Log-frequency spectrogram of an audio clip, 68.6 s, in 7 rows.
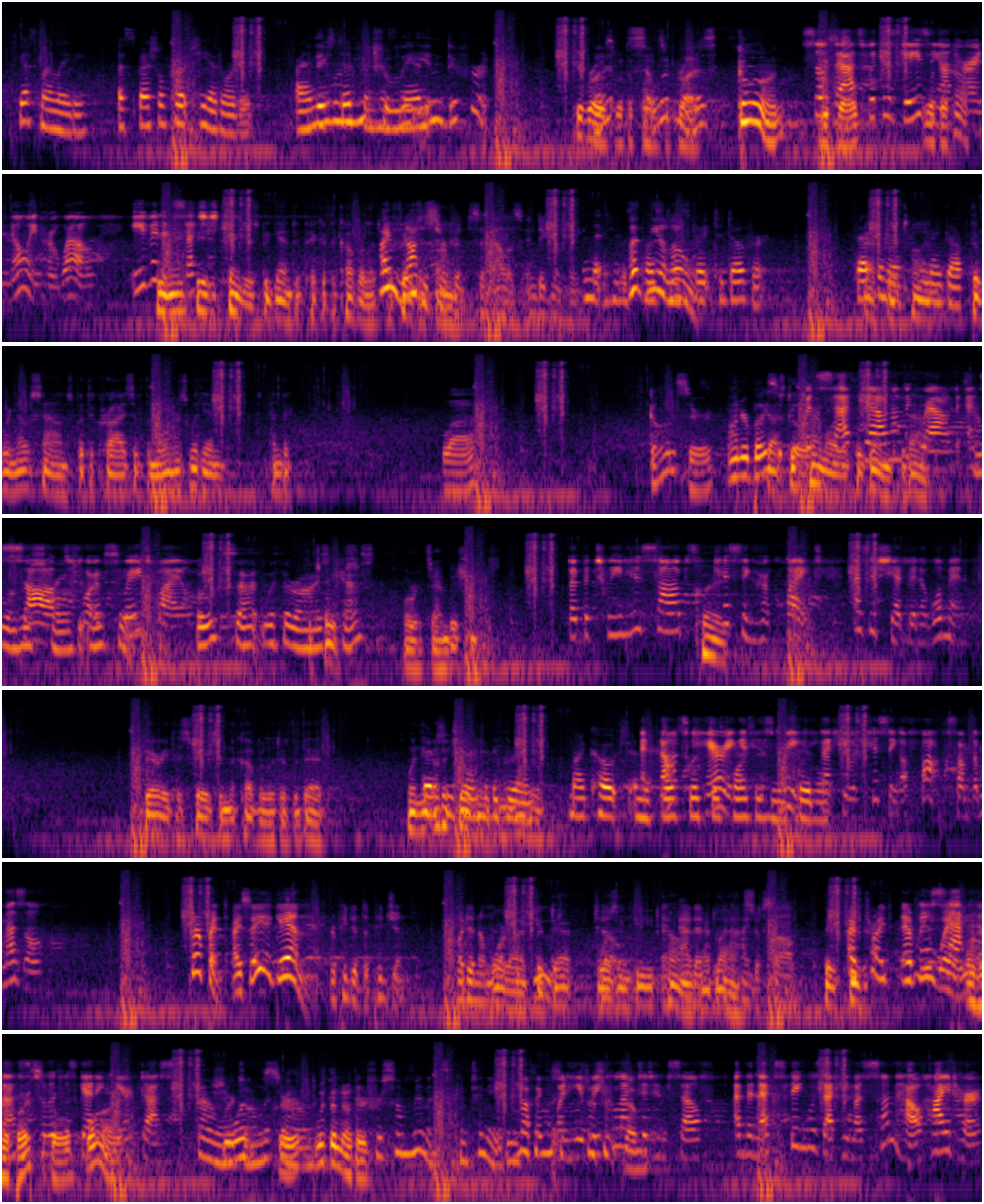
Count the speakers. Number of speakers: six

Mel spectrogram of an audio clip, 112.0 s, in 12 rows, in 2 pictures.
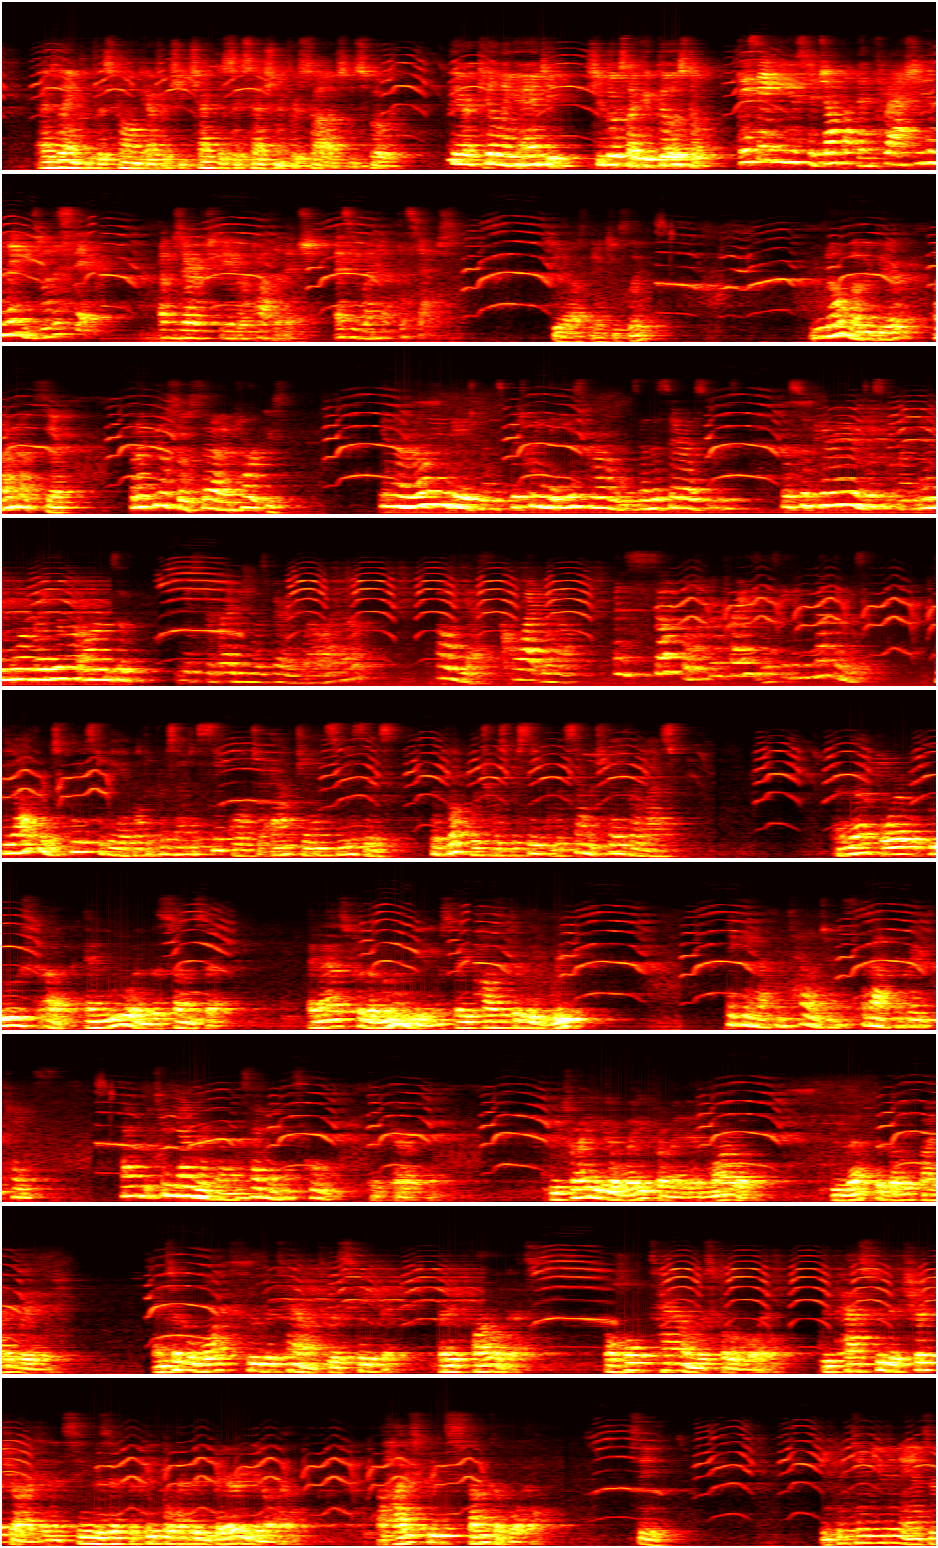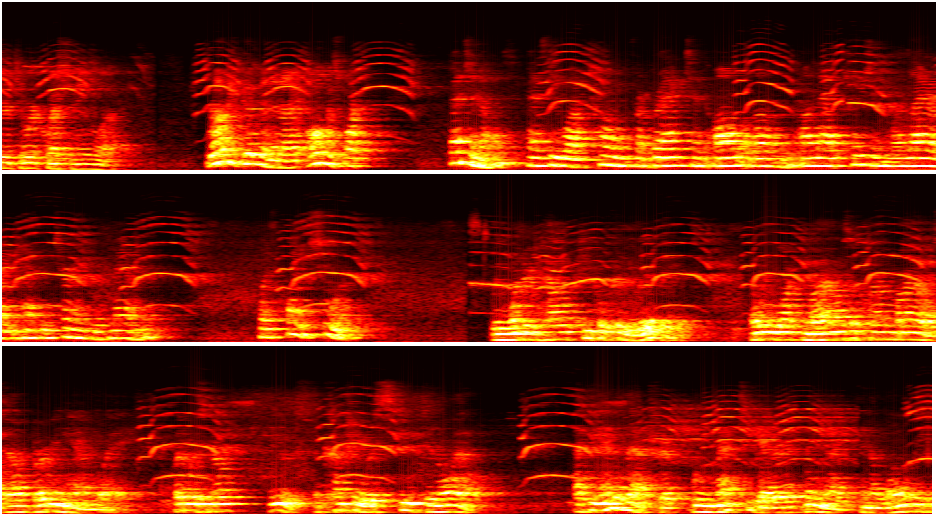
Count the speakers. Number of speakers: eight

